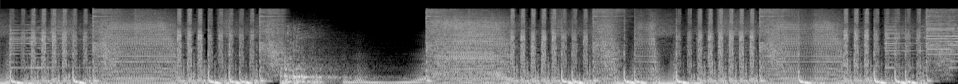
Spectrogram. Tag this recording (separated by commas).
Electronic music, Dubstep, Music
